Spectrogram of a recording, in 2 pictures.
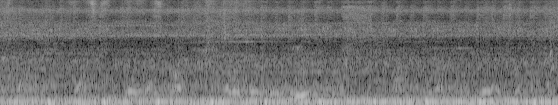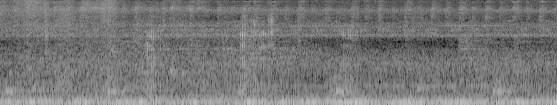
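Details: Wild boar seen at night in Batu Pahat, Johor, Malaysia, giving deep, rumbling grunts in a steady, uneven stream under a low background hum.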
